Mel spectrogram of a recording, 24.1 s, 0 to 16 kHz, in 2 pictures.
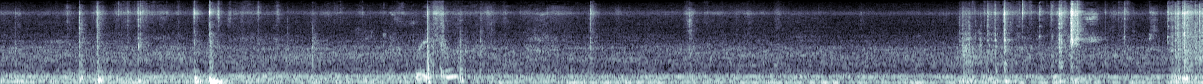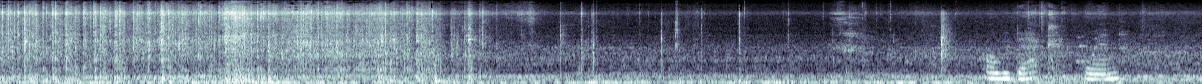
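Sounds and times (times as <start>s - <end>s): rustling and clattering: 11.7s - 17.0s.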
